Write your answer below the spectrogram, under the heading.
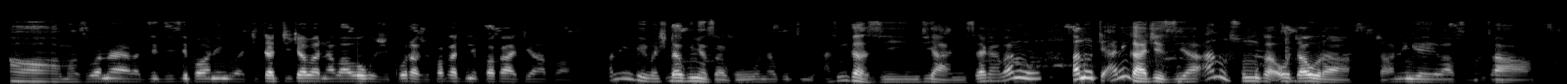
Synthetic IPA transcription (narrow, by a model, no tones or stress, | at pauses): amazuʋanajakad͡zid͡zisipaʋane̞ŋɡe̞ʋat͡ʃitatit͡ʃaʋanaʋaʋo̞kuʐiko̞ɾaʐepakatine̞pakatiaːpa | ʋane̞ŋɡe̞ʋat͡ʃiɗak̬uɲad͡zakuonakuti | asiŋɡazindiɦaːnisakaʋano | ʋano̞tiane̞ŋɡeat͡ʃizijaʔano̞sumukaotauɾa | ʐ̥aʋane̞ŋɡe̞ʋavuːnza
